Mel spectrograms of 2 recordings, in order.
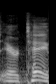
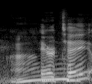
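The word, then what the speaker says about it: Erté: referred to himself as Erte, which was the French pronunciation of his initials, RT. Erte, RT.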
